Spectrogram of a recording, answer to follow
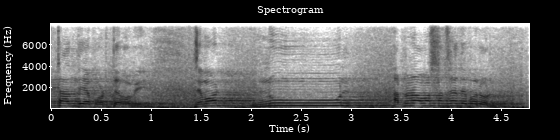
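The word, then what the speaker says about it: نون: বর্ণ লিখতে যদি বাংলা দুটি বর্ণ লাগে এই উচ্চারণটা লিখতে তাহলে এখানে এক আলিফ টান দিয়ে পড়তে হবে যেমন নুন আপনারা আমার সাথে সাথে বলুন নুন নুন নুন আর আমরা যদি তাড়াতাড়ি বলে ফেলি নুন নুন তাহলে আমাদের হরফটা সঠিক ভাবে উচ্চারণ হবে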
